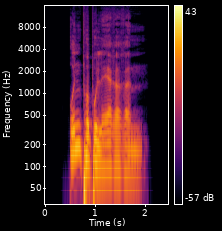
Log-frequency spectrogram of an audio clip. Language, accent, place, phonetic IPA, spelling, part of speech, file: German, Germany, Berlin, [ˈʊnpopuˌlɛːʁəʁəm], unpopulärerem, adjective, De-unpopulärerem.ogg
- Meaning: strong dative masculine/neuter singular comparative degree of unpopulär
